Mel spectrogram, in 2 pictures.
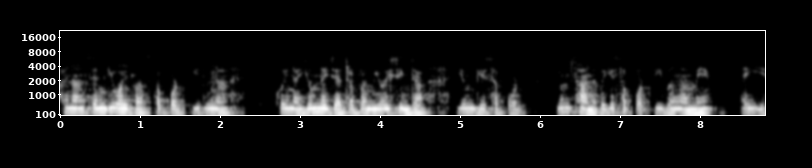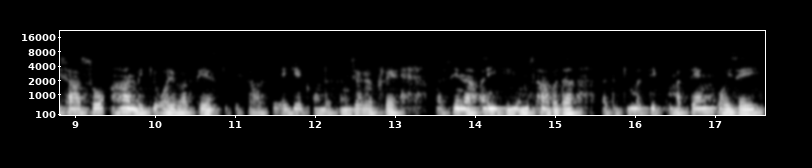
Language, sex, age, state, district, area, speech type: Manipuri, female, 30-45, Manipur, Bishnupur, rural, spontaneous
